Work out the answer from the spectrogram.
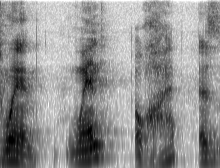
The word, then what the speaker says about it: Nguyen: name is- It's Dong Nguyen. That's Win. That's And- pronounced Win. It's Win. Dong Win. Dong Win. Yeah. Okay, I guess Downwind? NG together is a W. It is Dong Win.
